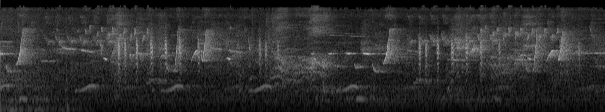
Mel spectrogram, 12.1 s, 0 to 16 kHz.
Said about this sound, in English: There it is, an eastern whipbird, a male, adding to the most marvellous cacophony of rainforest birds. A pretty awesome recording with about 18 species heard in just 1 minute.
